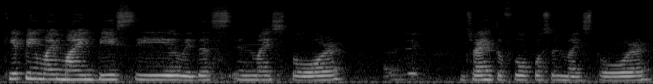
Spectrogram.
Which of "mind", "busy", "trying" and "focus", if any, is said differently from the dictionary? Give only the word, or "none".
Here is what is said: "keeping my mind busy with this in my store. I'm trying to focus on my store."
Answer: busy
